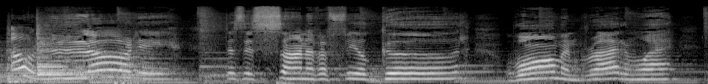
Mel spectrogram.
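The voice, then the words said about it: Southern accent. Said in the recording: “the dress had what was called a southern accent”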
